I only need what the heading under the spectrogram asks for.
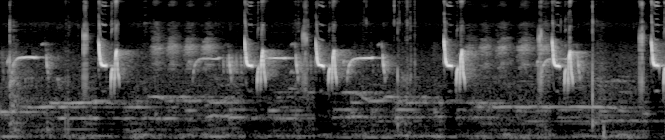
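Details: Male red-headed tailorbird lure call: steady series of high downslurred chirps, often paired, mixed with short level whistles, continuing briskly through the whole stretch.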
